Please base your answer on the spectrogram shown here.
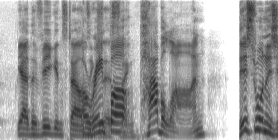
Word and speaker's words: arepa: Say arepa, not arepa. Okay. Yeah, arepa. That's what it is. Arepa, not arepa. Arepa, excuse me. Apparently it's pronounced arepa. There you go.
